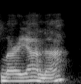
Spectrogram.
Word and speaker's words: Marianne: And we started chatting, and she told me her name was, again, when you know her, her name was Mariana, the Norwegian pronunciation.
